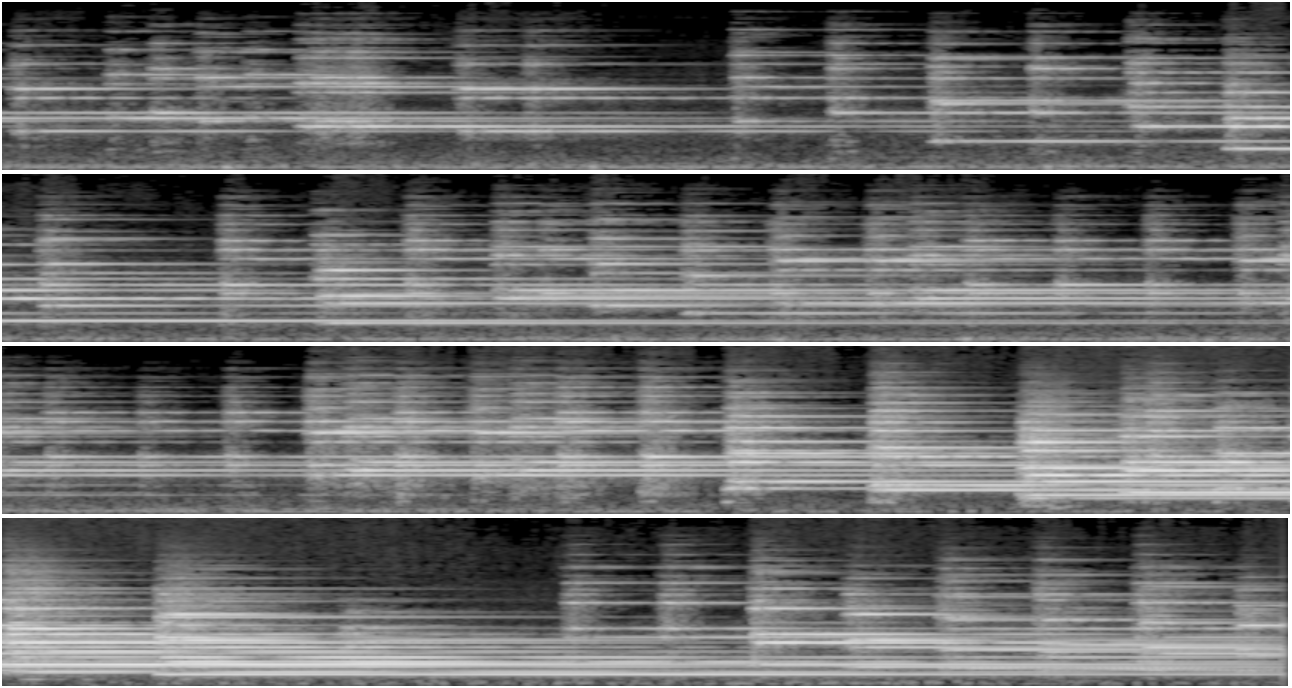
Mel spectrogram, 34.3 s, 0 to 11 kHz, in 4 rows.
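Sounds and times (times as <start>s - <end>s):
carillon bells playing a traditional Christmas carol: 0.0s - 34.3s.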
